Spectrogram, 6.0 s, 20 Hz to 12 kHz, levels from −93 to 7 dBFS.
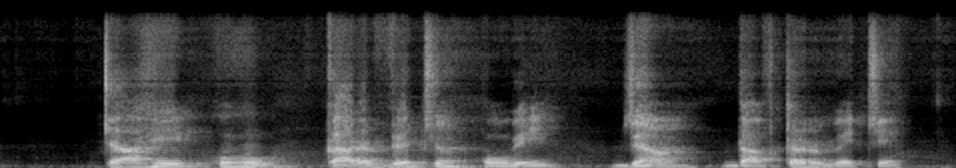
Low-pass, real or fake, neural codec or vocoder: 10.8 kHz; fake; codec, 32 kHz, 1.9 kbps, SNAC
